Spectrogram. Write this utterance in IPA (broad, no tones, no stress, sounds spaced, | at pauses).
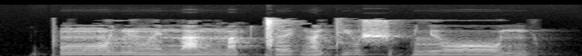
pʼ ũː o̯ lʲ ũː e̯ n a n m ã p ǀ ɘ e̯ ɡ ã tʲ u ʃ | lʲ oː nʲ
